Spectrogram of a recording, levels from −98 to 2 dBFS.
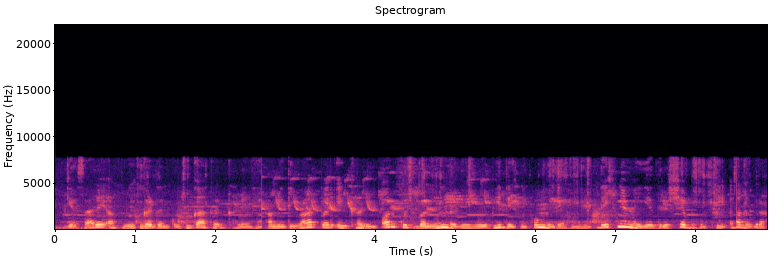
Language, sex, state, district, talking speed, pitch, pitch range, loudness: Hindi, female, Chhattisgarh, Korba, 230 wpm, 180 Hz, 160-240 Hz, -18 LUFS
